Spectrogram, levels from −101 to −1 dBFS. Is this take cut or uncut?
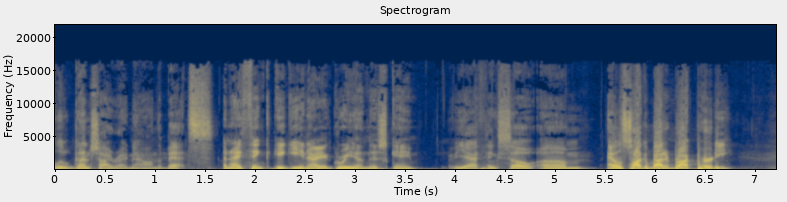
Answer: cut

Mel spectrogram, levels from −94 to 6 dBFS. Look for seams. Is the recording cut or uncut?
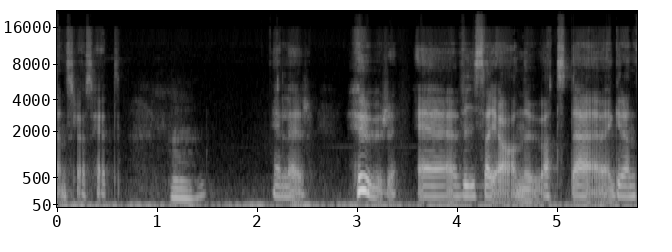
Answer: uncut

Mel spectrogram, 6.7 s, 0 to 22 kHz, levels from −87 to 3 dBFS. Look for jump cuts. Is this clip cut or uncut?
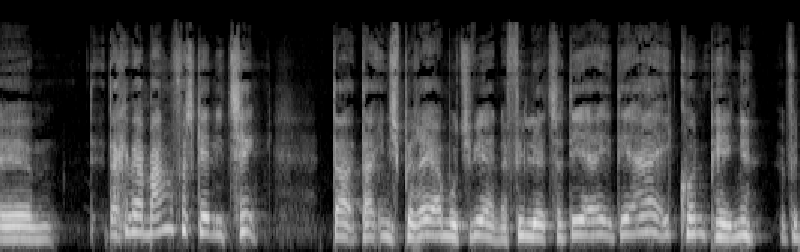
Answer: uncut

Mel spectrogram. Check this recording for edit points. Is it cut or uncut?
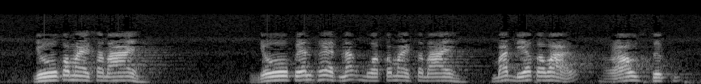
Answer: uncut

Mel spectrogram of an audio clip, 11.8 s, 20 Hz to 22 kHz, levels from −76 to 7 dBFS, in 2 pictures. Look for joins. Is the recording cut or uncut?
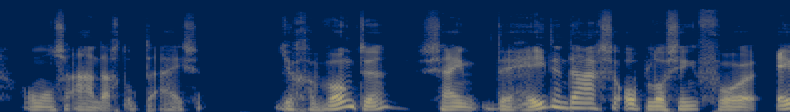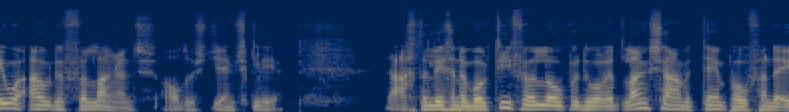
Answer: uncut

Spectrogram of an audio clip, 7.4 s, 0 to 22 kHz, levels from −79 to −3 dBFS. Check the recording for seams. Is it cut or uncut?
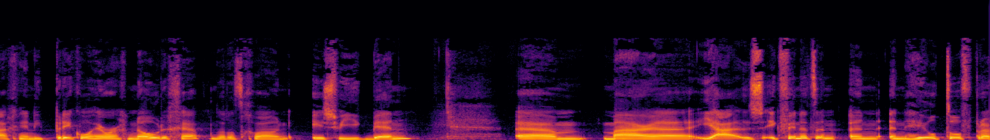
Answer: uncut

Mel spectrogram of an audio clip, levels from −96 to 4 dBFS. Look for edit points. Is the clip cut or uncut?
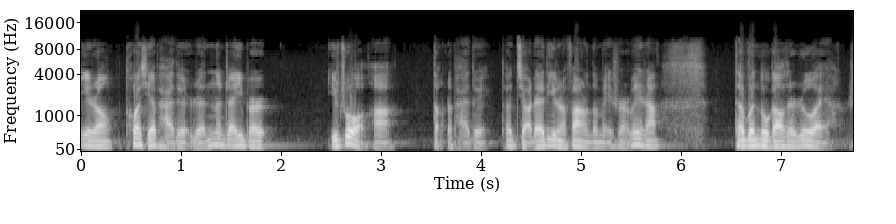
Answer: uncut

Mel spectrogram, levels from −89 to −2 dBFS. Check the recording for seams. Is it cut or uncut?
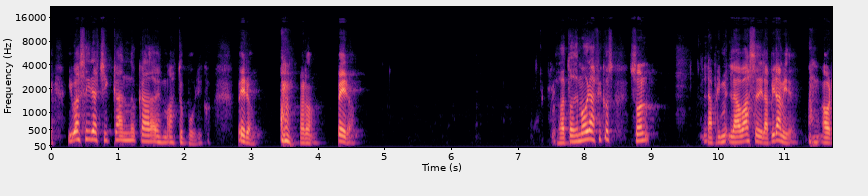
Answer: uncut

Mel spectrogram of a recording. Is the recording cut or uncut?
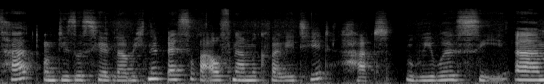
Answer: uncut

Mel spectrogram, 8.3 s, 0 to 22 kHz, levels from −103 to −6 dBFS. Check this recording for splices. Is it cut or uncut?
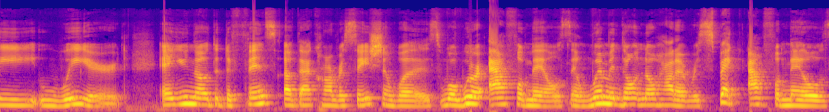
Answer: uncut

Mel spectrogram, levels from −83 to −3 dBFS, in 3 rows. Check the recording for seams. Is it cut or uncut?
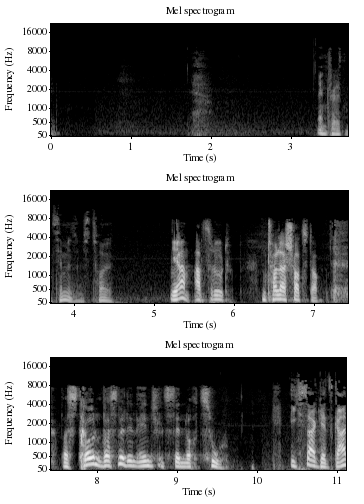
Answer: cut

